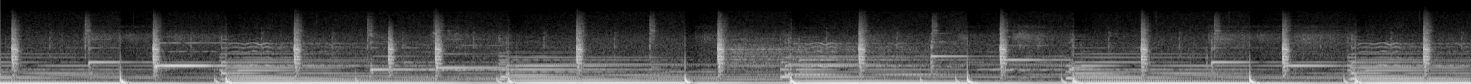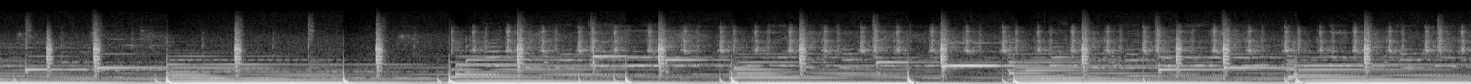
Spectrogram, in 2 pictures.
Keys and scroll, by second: 1.4-2.3 typing, 26.3 Delete.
